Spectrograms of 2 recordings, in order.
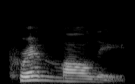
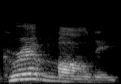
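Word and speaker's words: Grimaldi: ventana boy's neck and ross crimaldi crim molly okay not grim moldy crimp just so i get my pronunciation correct there right um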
